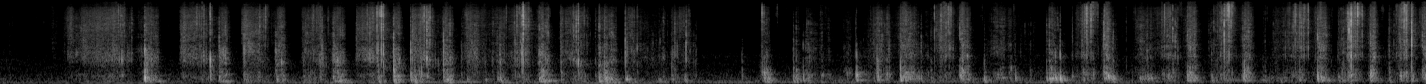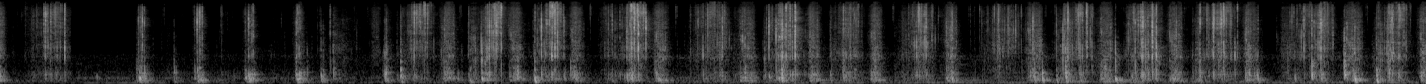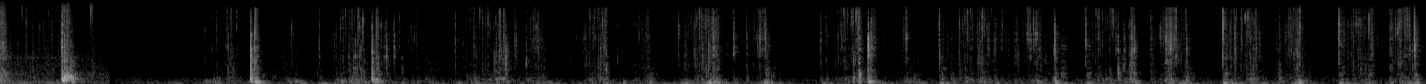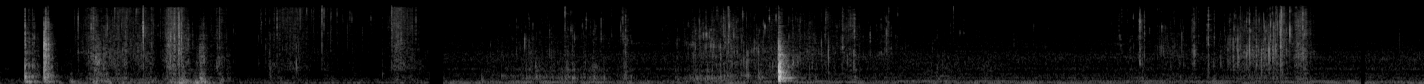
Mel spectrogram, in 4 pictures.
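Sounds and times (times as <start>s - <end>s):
slime crackling and popping: 0.6s - 29.6s, 53.9s - 56.0s.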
